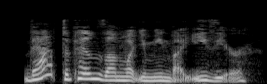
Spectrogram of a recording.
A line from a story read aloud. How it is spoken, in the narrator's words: the doctor said, laughing sympathetically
